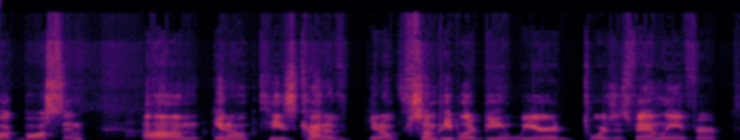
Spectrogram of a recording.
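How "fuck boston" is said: ordinary talk, nothing marked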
